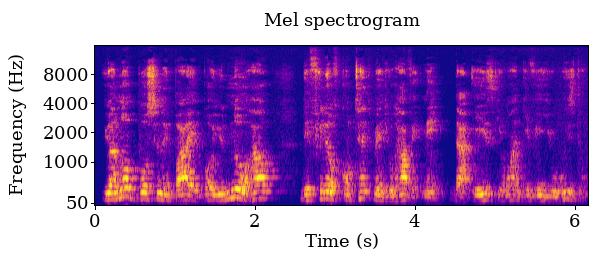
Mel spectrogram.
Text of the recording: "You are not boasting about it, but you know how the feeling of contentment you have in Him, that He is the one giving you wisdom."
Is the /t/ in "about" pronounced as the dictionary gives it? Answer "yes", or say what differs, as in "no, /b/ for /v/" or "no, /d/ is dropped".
no, /t/ is dropped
